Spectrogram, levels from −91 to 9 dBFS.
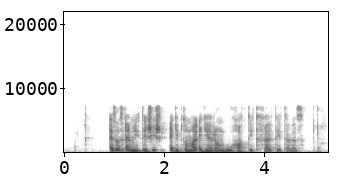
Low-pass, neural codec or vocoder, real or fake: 7.2 kHz; codec, 16 kHz, 8 kbps, FreqCodec, smaller model; fake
